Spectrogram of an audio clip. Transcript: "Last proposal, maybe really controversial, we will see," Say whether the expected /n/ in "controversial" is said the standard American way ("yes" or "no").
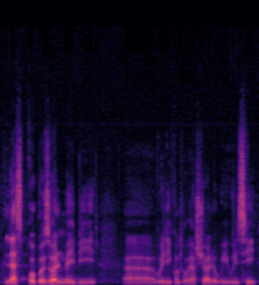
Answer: no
